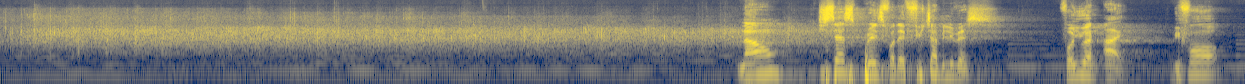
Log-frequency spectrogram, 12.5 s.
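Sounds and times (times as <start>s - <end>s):
audience clapping: 0.0s - 9.4s
speech: 7.4s - 10.0s, 10.6s - 12.3s.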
